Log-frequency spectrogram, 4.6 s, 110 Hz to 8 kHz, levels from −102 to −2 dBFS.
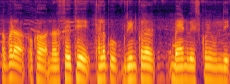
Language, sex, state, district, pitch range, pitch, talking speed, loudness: Telugu, male, Andhra Pradesh, Sri Satya Sai, 130-145 Hz, 140 Hz, 115 wpm, -16 LUFS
